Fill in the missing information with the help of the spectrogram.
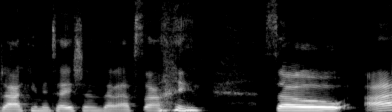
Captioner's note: chuckles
